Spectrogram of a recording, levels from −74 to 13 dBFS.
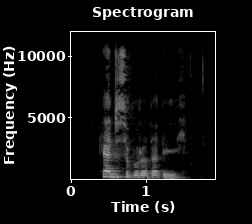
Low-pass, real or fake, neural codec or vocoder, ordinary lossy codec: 10.8 kHz; real; none; Opus, 64 kbps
